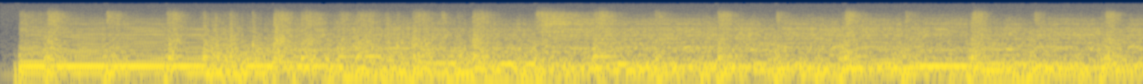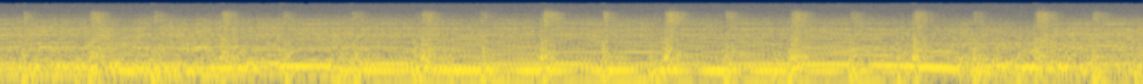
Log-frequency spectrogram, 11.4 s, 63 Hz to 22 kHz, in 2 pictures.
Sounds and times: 0.0s thrash band 11.4s

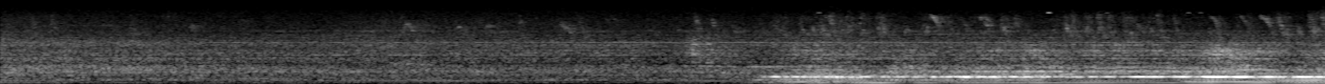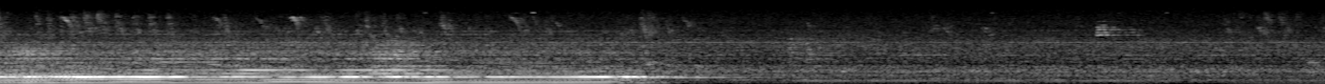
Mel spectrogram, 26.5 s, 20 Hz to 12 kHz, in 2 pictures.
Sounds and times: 0.0s roadworks 26.5s
0.0s traffic 26.5s

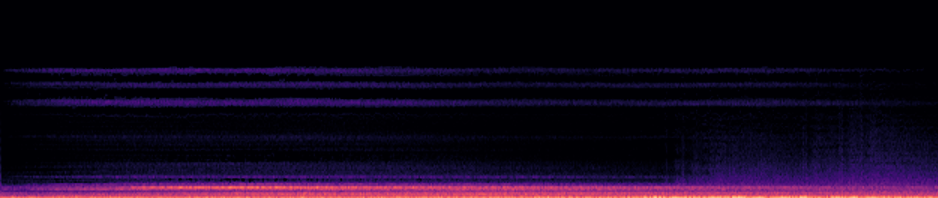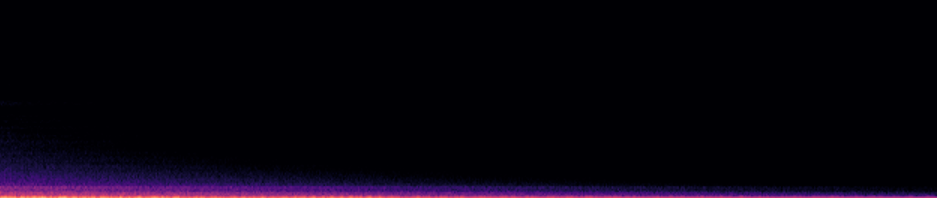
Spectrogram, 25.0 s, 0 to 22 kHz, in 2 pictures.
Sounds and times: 0.0s drone 14.8s

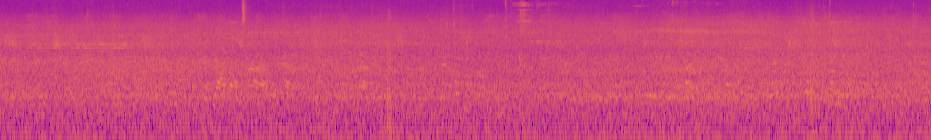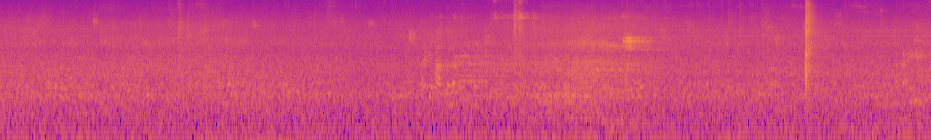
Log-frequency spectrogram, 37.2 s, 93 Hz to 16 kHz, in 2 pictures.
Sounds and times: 0.0s bus 37.2s
0.2s cars pass by 37.2s
2.9s people talking 7.8s
10.9s people talking 25.4s
26.4s people talking 31.8s
36.5s people talking 37.2s

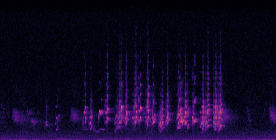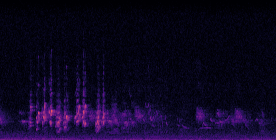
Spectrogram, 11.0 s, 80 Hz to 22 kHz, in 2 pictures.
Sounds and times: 5.4s bird 10.9s

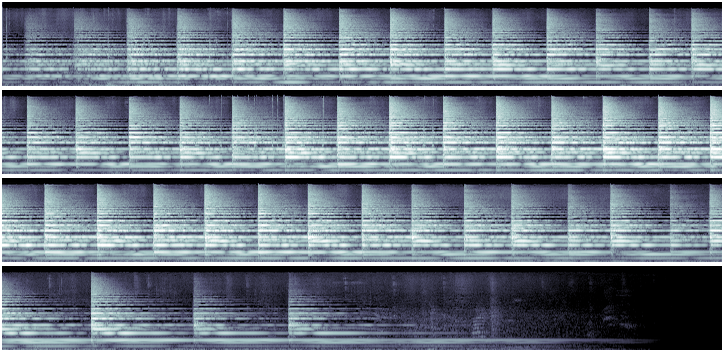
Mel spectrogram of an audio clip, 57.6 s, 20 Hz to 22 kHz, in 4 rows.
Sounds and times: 0.0s Churchbells 55.9s

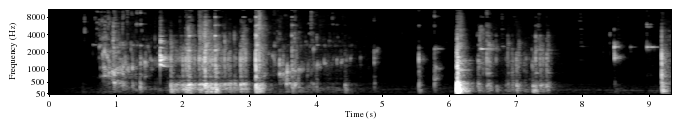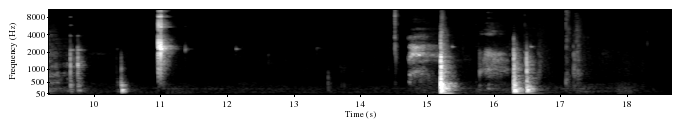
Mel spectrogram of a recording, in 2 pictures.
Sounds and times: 0.6s poruing water 5.8s
0.8s putting ice 4.6s
6.2s putting ice 7.6s

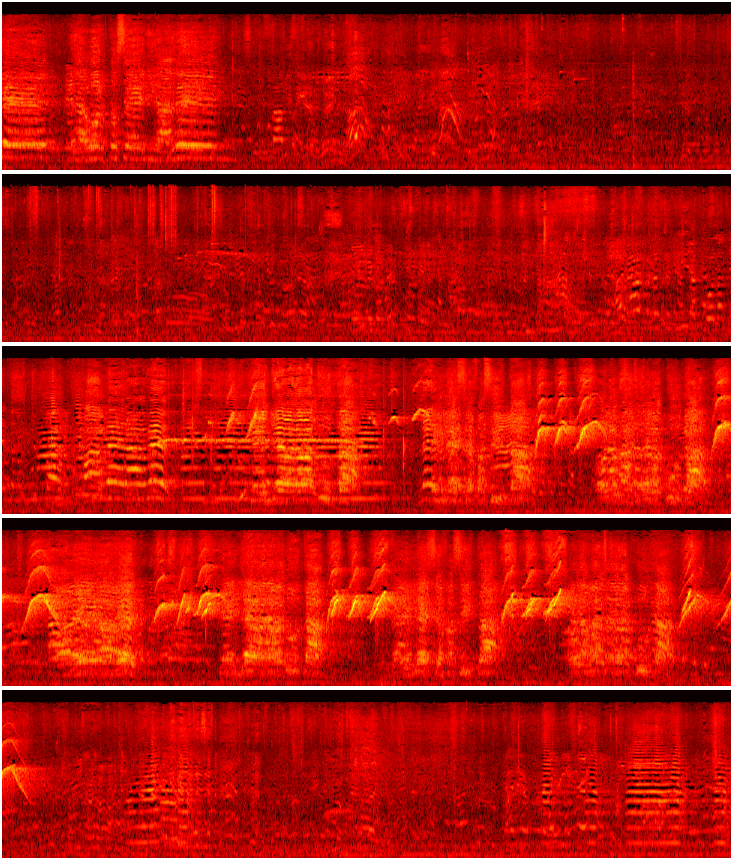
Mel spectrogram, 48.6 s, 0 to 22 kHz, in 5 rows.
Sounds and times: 0.0s crowd 48.6s
16.6s Trutruca 44.9s

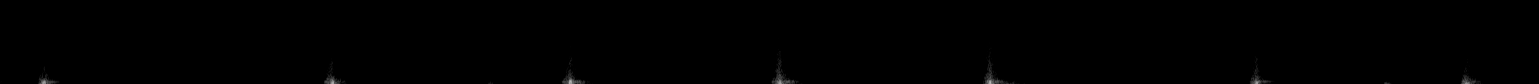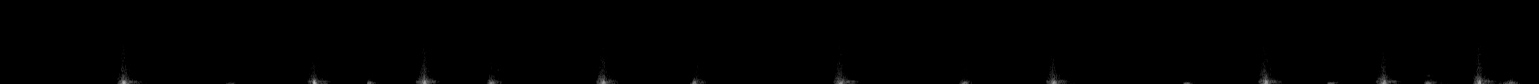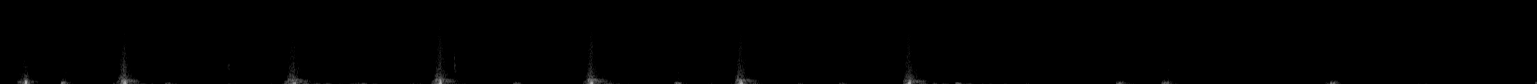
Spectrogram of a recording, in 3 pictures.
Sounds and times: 9.9s Broom Handle Swish 10.1s
14.6s Broom Handle Swish 14.8s
18.5s Broom Handle Swish 18.7s
19.6s Broom Handle Swish 20.4s
21.4s Broom Handle Swish 21.6s
23.6s Broom Handle Swish 24.0s
25.9s Broom Handle Swish 26.1s
28.0s Broom Handle Swish 28.2s
29.2s Broom Handle Swish 32.2s
33.6s Broom Handle Swish 34.0s
35.1s Broom Handle Swish 35.4s
36.6s Broom Handle Swish 37.0s
38.1s Broom Handle Swish 38.4s
39.8s Broom Handle Swish 40.2s

